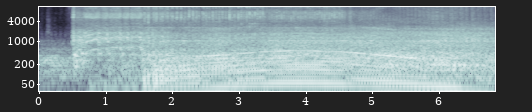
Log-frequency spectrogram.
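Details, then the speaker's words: Kohler engine on Miller Bobcat 225NT welder/generator, after idle control module replacement (low idle now kicks in): engine catches, then speed climbs and falls instead of settling; surging idle, owner suspects a carb issue, not confirmed. "okay so uh evidently it works the only problem I see at this point is that there is a carb issue it's not quite idling properly if you heard it it was up and down a lot"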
